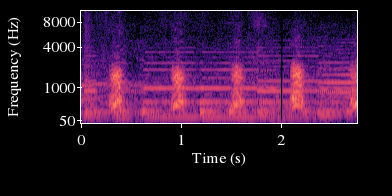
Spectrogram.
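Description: A dog in Kingdom Come Deliverance 2 barks four times at an even, unhurried pace. The barks are moderately loud and close, over a steady, humming game soundtrack.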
